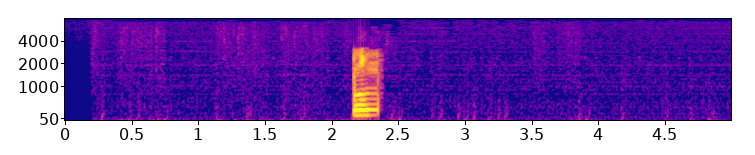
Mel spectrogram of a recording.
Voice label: scanner, Phoenix Fire; PHXFD K2; RWC; Thompson Peak High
